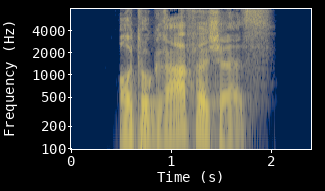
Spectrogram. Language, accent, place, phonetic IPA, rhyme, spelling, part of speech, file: German, Germany, Berlin, [aʊ̯toˈɡʁaːfɪʃəs], -aːfɪʃəs, autographisches, adjective, De-autographisches.ogg
- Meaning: strong/mixed nominative/accusative neuter singular of autographisch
